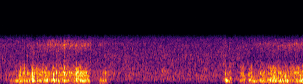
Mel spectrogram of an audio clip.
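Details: An old female Border Collie who spends most of her time sleeping gives two rough, fluttering breath noises about three seconds apart with quiet between them; snoring.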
